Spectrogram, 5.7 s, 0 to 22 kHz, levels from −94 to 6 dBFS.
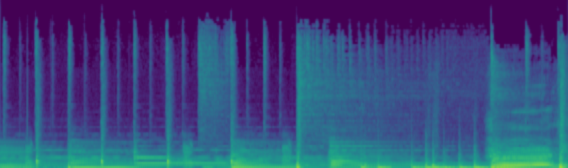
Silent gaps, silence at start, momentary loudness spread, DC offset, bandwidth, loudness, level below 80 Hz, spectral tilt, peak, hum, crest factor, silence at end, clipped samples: none; 0 s; 11 LU; under 0.1%; 19.5 kHz; -24 LUFS; -42 dBFS; -7 dB/octave; -4 dBFS; none; 18 dB; 0 s; under 0.1%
